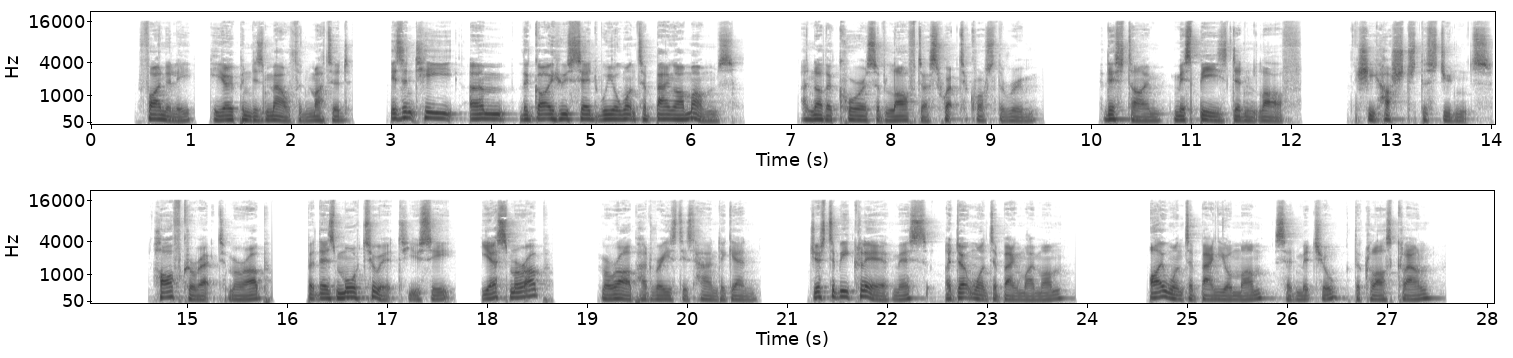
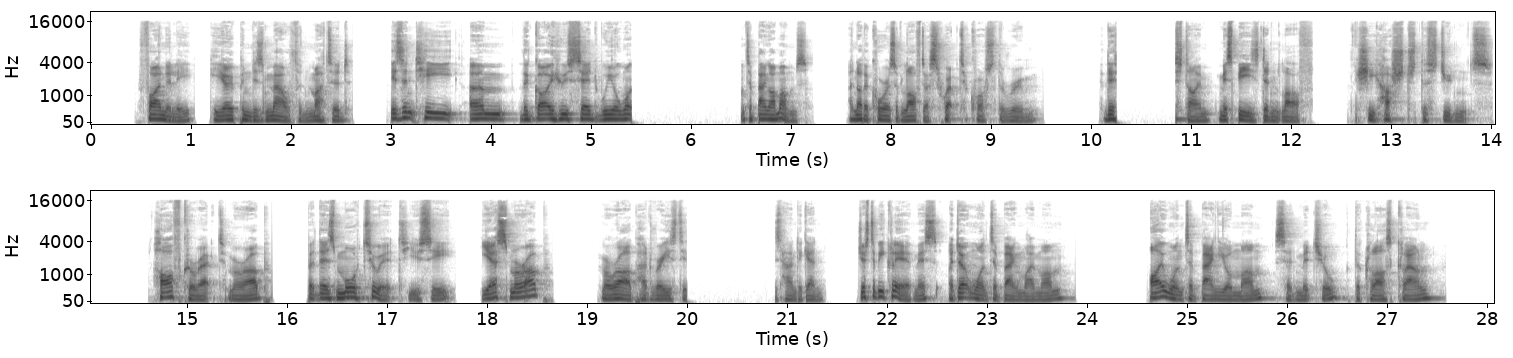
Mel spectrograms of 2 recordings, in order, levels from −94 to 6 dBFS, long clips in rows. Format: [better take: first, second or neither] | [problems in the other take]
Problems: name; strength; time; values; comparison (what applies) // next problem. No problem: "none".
first | audio freezing; at 5.5 s for 1 s, at 10 s for 0.5 s and at 20 s for 1 s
